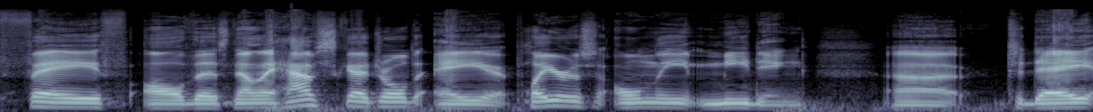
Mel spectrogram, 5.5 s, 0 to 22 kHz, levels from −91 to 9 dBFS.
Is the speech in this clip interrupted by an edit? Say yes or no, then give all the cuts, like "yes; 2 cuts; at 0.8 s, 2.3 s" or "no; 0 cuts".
no; 0 cuts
